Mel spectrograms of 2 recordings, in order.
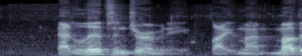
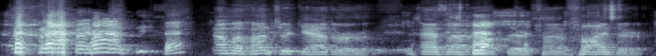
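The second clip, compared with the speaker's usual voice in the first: ordinary talk, nothing marked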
